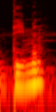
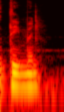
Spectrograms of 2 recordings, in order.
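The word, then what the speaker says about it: daemon: There's a thing in coding or program called a demon. A demon is spelled D A E M O N.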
